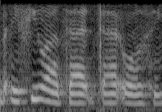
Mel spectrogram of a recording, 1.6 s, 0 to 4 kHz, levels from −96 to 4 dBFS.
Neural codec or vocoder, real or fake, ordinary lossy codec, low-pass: codec, 16 kHz, 8 kbps, FreqCodec, smaller model; fake; none; 3.6 kHz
